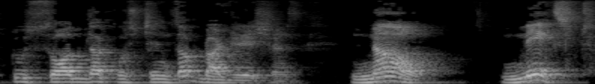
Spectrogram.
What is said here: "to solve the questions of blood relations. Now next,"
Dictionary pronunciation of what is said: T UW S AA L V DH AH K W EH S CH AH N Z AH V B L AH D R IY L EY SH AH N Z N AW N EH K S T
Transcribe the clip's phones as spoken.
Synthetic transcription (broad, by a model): T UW S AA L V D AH K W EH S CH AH N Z AH V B AH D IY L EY SH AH N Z N AW N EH K S T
